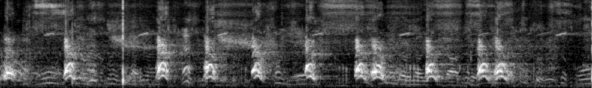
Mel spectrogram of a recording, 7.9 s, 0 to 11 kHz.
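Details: A 10.5-month-old Rottweiler puppy barks during a bitework training session on 15 April 2009. Sharp barks repeat steadily about every 0.6 seconds through the clip, with voices underneath.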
